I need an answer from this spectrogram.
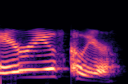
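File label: sees area clear, professional female; Counter Strike Model Pack; CS:GO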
